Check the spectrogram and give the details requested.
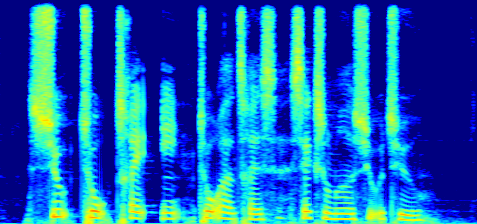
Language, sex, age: Danish, female, 23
